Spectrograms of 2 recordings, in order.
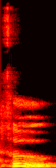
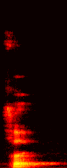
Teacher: Not the long oo, not foo, but foot. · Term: short foot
